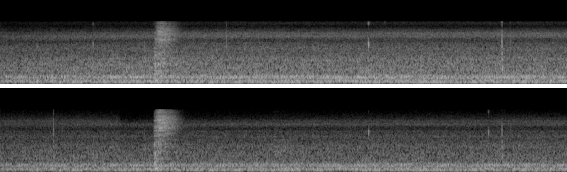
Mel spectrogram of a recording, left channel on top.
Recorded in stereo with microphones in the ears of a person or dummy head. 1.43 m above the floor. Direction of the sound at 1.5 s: 45° right (ahead or behind).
